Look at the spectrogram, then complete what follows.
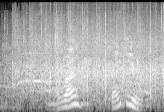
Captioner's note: audience cheering and clapping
